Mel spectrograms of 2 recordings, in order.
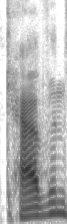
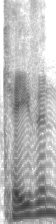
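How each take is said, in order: First: The name sounds like Gavin with a K. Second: The name does not sound like Gavin. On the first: The speaker calls it right. "pronounced like Gavin" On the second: The speaker calls it wrong. "It's not Caven"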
